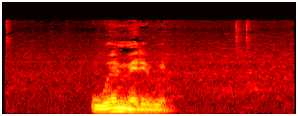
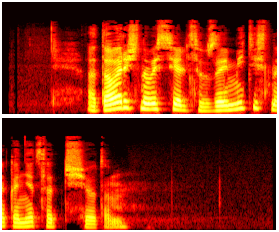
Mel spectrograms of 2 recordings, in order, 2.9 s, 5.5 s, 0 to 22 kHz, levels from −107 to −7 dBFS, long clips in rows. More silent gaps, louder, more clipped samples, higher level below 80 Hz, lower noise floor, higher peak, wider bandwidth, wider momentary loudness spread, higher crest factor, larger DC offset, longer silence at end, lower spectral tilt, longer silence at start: neither; second, -31 LUFS vs -21 LUFS; neither; first, -64 dBFS vs -76 dBFS; second, -68 dBFS vs -79 dBFS; second, -18 dBFS vs -2 dBFS; about the same, 11.5 kHz vs 11.5 kHz; about the same, 14 LU vs 16 LU; about the same, 18 dB vs 22 dB; neither; second, 1.3 s vs 1.5 s; first, -7.5 dB/octave vs -4.5 dB/octave; about the same, 0.9 s vs 0.85 s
